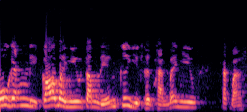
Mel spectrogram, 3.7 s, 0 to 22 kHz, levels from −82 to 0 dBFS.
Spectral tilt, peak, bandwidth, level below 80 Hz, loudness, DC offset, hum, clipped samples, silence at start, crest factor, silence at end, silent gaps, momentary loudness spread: -8.5 dB/octave; -2 dBFS; 5.2 kHz; -76 dBFS; -17 LUFS; under 0.1%; none; under 0.1%; 0 s; 14 dB; 0.1 s; none; 10 LU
